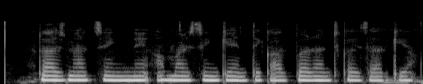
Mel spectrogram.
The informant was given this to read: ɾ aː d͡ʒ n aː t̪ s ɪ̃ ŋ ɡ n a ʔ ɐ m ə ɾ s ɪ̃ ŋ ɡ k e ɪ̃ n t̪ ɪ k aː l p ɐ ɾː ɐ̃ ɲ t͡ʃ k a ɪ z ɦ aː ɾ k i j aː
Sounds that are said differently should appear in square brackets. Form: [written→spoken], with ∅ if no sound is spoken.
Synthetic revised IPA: ɾ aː d͡ʒ n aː t̪ s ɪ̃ ŋ ɡ n [a→e] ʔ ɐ m ə ɾ s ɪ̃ ŋ ɡ k e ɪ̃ n t̪ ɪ k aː l p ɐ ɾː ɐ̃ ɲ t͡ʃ k a ɪ z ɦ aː ɾ k i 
